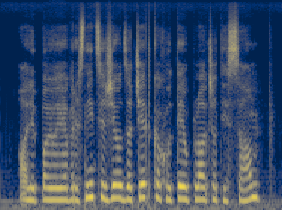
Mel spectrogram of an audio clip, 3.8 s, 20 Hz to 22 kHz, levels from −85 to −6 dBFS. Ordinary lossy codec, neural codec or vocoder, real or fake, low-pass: none; codec, 44.1 kHz, 7.8 kbps, DAC; fake; none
